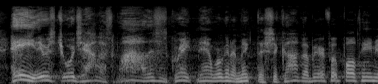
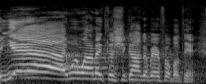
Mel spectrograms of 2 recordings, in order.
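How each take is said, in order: First: Hushed, eager whisper-talk among rookies; excited rookie murmur. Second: Loud, high eager team shout; eager rookies shouting. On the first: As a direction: murmur it to your teammates in awe. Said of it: "they would be murmuring". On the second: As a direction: shout back like hungry recruits. Rookies answer coach eagerly. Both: Retold or imitated.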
